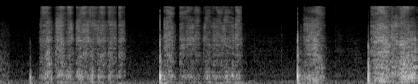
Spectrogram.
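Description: Pen scratching on paper in four quick scribbled strokes, each a short dry rasp with a sharp start.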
